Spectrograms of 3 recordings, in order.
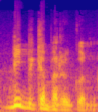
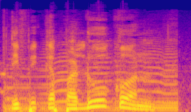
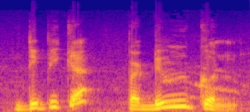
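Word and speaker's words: Deepika Padukone: আরেকটা আছে দীপিকা পারুক আমরা বলে ফেলাই সহজে দীপিকা পারুকন কোন টান টুন নাই কোন ইয়ে নাই আবার সঠিক উচ্চারণটা নাই এটা মূলত উচ্চারণ হবে দীপিকা পাডুকন দীপিকা পাডুকন তাহলে উদাহরণের মধ্যে যে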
